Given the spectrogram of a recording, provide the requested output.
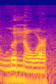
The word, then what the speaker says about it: Leonore: I think it's actually pronounced Lenore. Lenore. Yeah. Oh. Lenore. All right. I know it does look like Leonore at first, but I think it's just Lenore.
